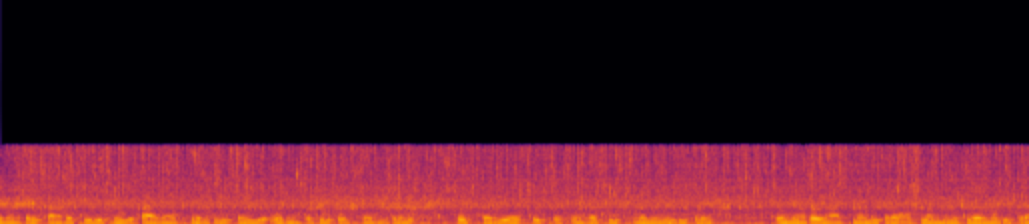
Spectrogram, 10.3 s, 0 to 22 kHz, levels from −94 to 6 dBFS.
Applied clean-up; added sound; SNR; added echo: none; Bathtub (filling or washing) / Water tap, faucet; 6 dB; reverberation time 0.3 s.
